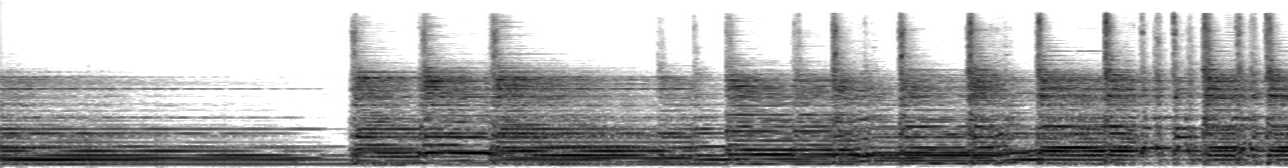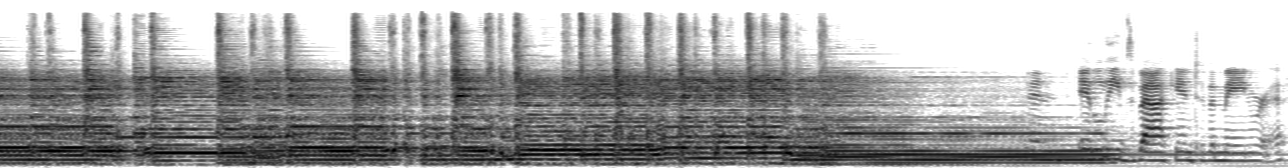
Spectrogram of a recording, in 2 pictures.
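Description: Electric guitar plays a song's interlude, a fast stream of picked notes with effects and reverb, loud and steady for about fifteen seconds before ringing out alone.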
